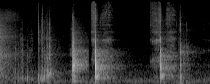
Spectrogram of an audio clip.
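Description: A Cuisinart food chopper chops tomatoes in a few short, sharp pulsed bursts separated by pauses, close and fairly loud, with no talking.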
